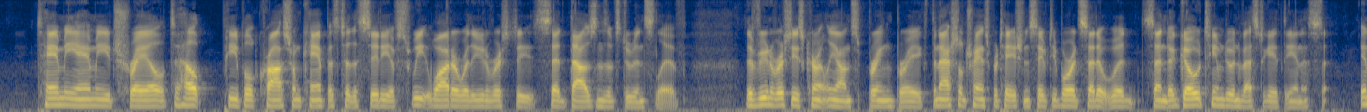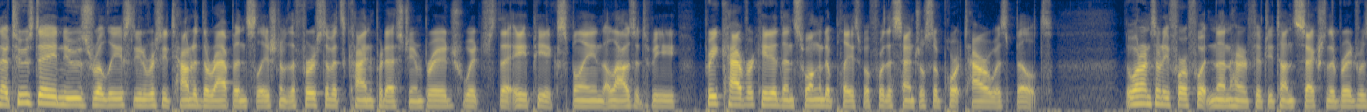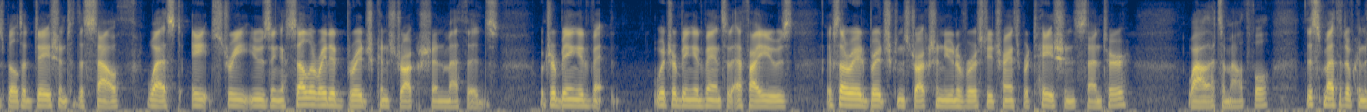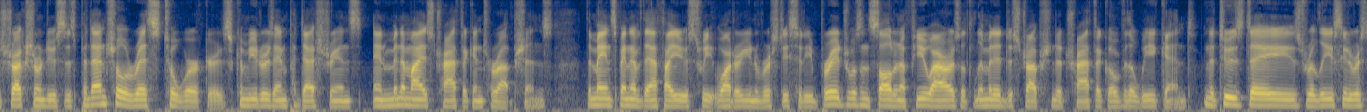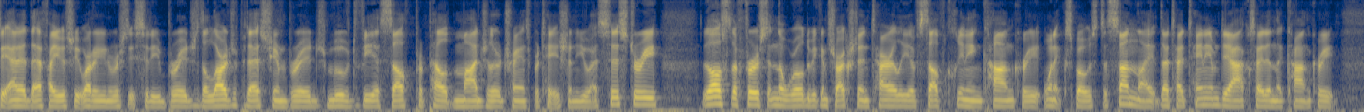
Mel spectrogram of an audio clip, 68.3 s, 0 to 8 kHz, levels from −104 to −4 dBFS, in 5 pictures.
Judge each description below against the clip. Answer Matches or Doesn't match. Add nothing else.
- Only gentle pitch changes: Matches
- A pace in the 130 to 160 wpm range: Doesn't match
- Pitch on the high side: Doesn't match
